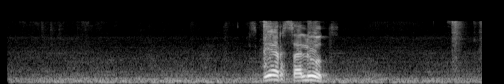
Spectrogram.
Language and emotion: Russian, positive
